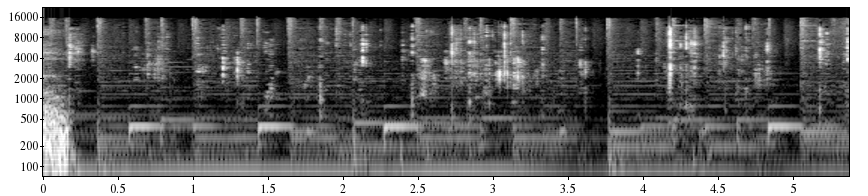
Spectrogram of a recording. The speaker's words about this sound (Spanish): Quiero interrumpir un poco la, plática que tenemos esta mañana para que escuchen lo hermoso que se escucha la lluvia esta mañana aquí en Honduras.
